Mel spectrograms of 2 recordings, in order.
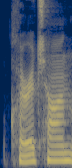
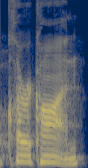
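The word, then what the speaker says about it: clurichaun: Oh, Clarichon like Oh, clericon like leprechaun.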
